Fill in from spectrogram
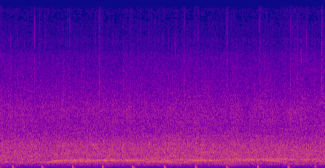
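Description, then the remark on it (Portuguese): An audience applauding the Lord in a dense, steady wash of clapping, with a regular low thumping beat pulsing underneath and a faint sustained tone in the background. “Aplauda o Senhor!”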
